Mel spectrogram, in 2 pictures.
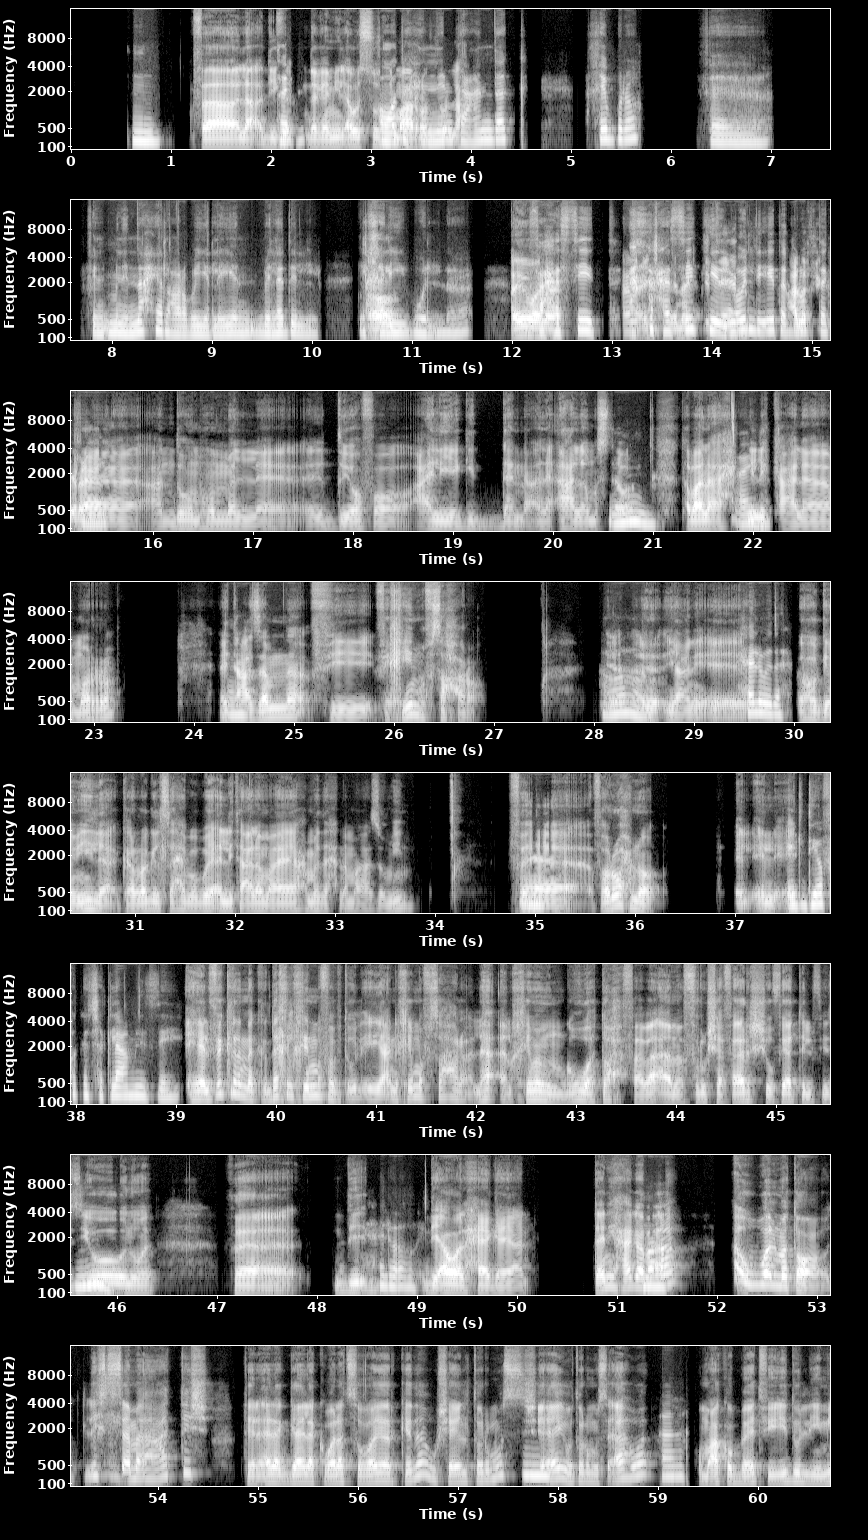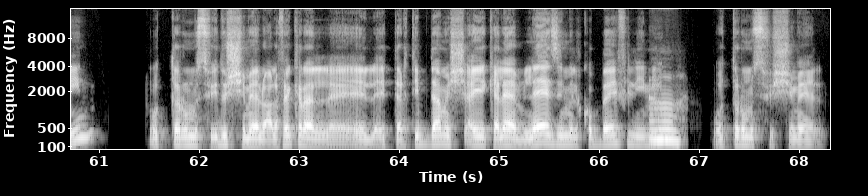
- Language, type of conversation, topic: Arabic, podcast, إيه هي طقوس الضيافة عندكم في العيلة؟
- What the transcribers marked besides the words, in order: in English: "الSauce"; laugh; tsk; tapping; in English: "Thermos"; in English: "وThermos"; in English: "والThermos"; in English: "والThermos"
